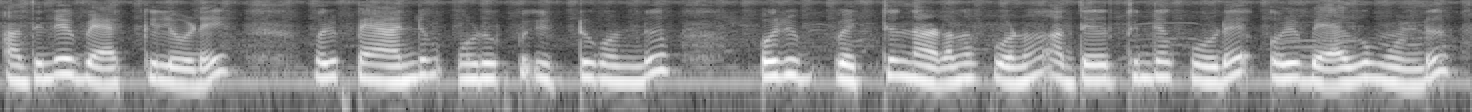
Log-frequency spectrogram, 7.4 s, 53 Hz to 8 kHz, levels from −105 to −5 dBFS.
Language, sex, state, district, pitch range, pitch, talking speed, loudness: Malayalam, female, Kerala, Kollam, 210-250 Hz, 230 Hz, 130 wpm, -16 LUFS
